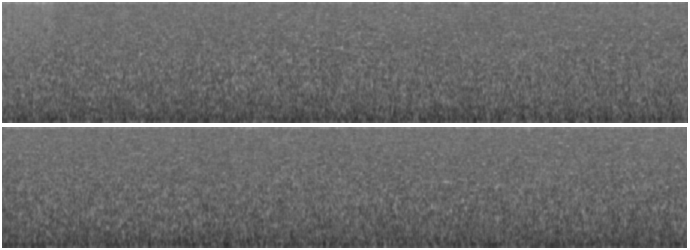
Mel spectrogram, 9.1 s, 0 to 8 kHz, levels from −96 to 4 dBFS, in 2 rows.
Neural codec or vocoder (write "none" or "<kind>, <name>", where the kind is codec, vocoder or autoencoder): vocoder, Vocos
